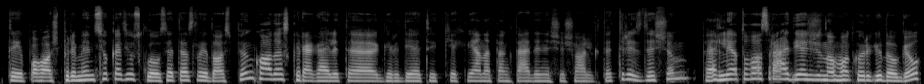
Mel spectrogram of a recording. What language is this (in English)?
Lithuanian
